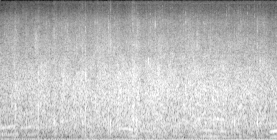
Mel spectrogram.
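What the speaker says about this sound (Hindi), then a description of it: "प्रभु के लिए हम ताली बजाएंगे" A congregation clapping during a worship service, a steady crowd of hands applauding together at moderate loudness with a low hum beneath, continuing without pause.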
